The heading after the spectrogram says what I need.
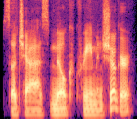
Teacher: I made my intonation a little lower so that it doesn't bring away from the sentence and confuse the listener but allows them to know that I'm just giving a little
